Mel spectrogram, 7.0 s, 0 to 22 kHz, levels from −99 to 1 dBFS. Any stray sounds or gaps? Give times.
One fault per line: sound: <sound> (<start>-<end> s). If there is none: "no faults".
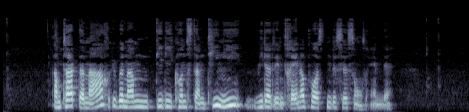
no faults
